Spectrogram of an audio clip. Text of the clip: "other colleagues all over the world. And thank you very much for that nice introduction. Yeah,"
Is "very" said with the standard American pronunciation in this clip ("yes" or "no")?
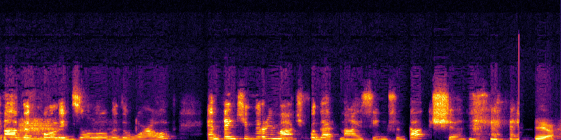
yes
